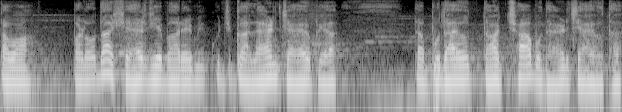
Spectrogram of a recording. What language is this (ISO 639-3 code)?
snd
